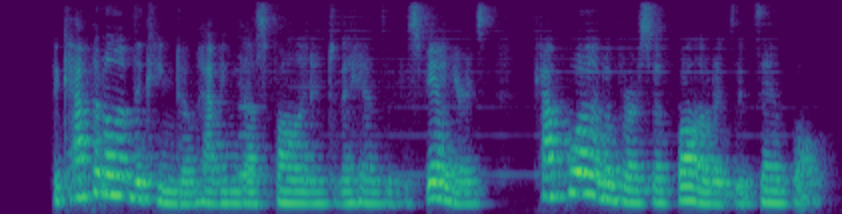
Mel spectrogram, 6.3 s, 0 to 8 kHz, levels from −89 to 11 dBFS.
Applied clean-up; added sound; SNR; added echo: neural mask model DeepFilterNet 3.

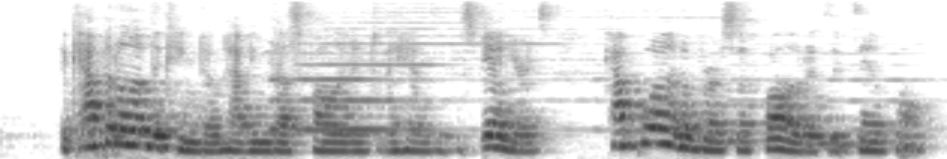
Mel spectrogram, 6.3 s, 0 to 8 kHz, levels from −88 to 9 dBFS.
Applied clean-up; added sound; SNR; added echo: classical method WPE with log-MMSE.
